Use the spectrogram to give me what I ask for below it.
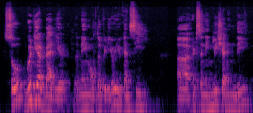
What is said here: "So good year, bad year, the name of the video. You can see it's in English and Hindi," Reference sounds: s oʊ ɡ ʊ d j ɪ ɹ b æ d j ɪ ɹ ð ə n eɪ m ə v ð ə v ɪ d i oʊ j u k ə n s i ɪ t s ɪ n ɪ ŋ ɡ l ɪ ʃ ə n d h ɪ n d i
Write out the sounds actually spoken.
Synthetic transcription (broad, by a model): s oʊ ɡ ʊ d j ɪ ɹ b æ d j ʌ ɹ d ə n eɪ m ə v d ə v ɪ d i oʊ j u k ə n s i ɪ t s ɪ n ɪ ŋ ɡ l ɪ ʃ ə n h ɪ n d i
